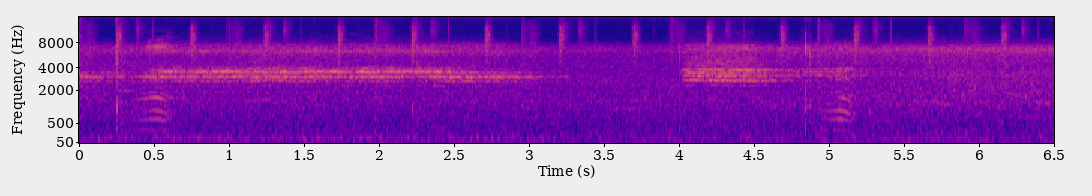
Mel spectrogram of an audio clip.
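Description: Jet aircraft engine noise: a steady low rumble under a high whine of several close steady tones, which breaks off about three seconds in and returns about a second later. A few short bird chirps are heard near the start and again about five seconds in.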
